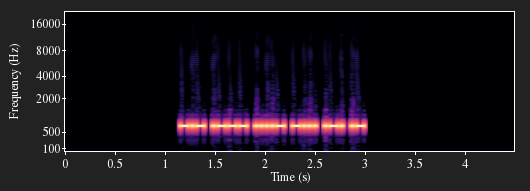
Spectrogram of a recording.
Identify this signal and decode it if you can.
Morse code, heard as a keyed tone, about 43 wpm, 700 Hz. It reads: KJ4BRA
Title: USA Call Signs - 6 Characters - Repeated 3x - 45wpm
